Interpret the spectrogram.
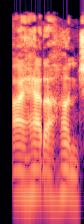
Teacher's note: I combine had a together as one word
